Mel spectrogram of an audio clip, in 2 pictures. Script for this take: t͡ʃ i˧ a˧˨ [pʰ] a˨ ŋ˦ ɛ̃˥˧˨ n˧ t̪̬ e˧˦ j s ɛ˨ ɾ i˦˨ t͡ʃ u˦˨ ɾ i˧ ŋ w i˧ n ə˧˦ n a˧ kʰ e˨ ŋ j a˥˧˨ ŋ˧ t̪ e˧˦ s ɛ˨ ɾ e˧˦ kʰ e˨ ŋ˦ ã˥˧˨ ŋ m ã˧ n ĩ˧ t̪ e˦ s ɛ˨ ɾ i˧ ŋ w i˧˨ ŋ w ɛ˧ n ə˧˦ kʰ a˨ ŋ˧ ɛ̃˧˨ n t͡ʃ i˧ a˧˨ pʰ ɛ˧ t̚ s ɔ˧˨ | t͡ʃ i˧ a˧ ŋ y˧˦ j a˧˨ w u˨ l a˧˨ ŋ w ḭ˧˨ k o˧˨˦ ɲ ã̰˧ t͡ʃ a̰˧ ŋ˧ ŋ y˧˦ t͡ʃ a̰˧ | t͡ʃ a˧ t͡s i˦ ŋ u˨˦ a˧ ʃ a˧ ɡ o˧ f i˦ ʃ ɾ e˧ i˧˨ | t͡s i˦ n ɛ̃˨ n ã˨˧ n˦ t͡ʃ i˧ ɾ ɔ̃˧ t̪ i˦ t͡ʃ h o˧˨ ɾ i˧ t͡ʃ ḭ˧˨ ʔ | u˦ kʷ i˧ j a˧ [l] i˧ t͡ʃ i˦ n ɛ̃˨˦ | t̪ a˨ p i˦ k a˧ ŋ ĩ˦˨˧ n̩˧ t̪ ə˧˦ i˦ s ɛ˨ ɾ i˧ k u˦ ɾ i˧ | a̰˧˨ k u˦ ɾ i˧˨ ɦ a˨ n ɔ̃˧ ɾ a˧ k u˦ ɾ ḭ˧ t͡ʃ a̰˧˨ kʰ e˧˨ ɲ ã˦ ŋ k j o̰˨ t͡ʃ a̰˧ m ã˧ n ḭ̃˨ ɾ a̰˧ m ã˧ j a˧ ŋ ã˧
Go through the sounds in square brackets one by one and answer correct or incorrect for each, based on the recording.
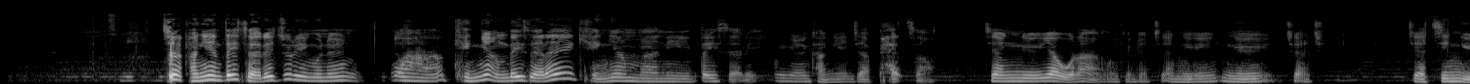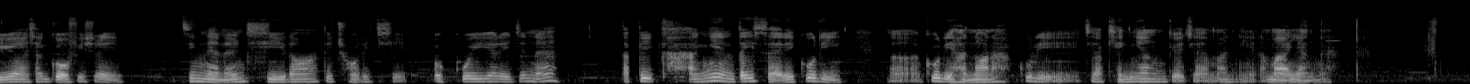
incorrect, incorrect

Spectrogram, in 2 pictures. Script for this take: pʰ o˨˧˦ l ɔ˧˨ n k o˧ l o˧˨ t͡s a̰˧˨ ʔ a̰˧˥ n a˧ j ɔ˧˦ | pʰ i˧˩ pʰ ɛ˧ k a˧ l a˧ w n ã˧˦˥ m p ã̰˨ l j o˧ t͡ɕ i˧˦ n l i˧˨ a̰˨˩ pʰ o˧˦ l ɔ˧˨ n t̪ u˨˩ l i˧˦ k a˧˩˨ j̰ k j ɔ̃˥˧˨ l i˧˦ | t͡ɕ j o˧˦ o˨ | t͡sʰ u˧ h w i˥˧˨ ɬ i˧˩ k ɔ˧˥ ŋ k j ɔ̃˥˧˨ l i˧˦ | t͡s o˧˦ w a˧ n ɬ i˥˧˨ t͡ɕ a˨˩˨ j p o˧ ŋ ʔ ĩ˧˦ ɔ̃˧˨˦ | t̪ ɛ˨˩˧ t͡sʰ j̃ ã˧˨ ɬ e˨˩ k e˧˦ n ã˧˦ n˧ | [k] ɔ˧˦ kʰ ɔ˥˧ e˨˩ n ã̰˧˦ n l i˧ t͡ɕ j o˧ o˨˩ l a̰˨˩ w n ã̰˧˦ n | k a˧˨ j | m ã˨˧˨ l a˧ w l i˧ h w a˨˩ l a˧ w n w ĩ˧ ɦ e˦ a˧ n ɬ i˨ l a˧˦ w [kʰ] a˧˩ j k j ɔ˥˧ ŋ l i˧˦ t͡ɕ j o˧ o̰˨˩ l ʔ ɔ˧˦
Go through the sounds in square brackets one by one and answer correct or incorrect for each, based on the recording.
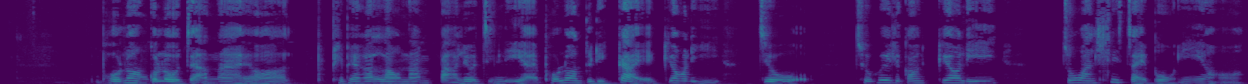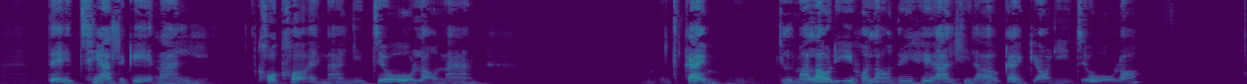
incorrect, incorrect

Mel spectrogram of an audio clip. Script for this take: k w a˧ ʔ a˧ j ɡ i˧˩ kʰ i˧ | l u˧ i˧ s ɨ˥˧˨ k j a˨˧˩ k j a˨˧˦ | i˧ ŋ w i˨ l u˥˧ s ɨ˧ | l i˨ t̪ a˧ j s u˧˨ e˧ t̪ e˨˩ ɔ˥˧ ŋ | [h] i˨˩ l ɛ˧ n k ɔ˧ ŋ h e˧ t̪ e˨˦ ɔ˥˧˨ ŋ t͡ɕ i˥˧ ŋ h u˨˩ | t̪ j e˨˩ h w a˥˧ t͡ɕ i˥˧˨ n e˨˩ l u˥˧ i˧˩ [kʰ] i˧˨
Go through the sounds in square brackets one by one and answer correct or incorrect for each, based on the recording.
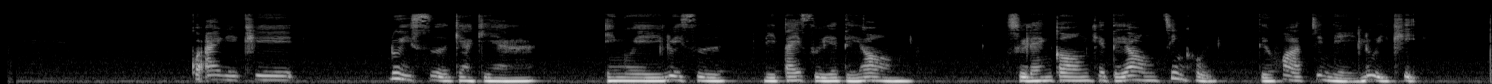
incorrect, correct

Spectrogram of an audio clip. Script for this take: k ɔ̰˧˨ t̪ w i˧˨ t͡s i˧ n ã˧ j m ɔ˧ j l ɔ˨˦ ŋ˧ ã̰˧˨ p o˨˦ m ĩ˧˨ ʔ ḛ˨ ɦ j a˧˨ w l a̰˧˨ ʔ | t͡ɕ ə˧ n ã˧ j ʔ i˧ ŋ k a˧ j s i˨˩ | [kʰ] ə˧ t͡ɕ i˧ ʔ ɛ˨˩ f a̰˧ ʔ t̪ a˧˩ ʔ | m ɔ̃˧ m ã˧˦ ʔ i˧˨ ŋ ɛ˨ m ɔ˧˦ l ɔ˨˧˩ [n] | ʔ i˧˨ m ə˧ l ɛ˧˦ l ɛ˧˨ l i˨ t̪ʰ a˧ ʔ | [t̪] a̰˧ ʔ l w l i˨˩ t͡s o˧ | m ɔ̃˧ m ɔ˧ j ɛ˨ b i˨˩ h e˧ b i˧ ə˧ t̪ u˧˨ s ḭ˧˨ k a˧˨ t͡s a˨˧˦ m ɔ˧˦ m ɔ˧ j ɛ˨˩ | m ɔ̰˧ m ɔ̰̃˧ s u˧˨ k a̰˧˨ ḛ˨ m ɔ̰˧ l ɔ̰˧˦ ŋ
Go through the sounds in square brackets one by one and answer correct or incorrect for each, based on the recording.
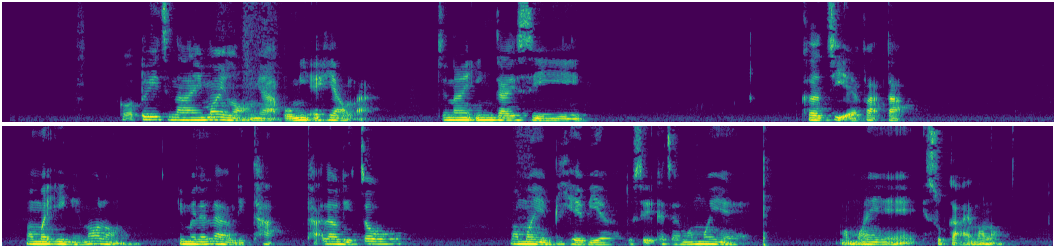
correct, incorrect, incorrect

